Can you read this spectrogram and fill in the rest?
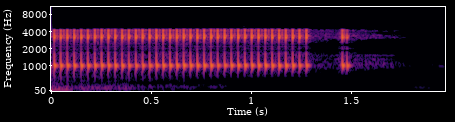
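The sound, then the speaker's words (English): A telephone rings as a call is placed, a rapid, buzzing trill for over a second, then a brief second burst before cutting off. No voices are heard. “I grabbed it and picked up the phone.”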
